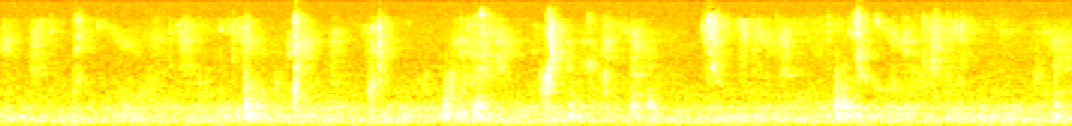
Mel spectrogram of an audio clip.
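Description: Quiet, close-miked chewing of a mouthful of rice and egg curry, with soft wet mouth clicks and smacks at irregular intervals.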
